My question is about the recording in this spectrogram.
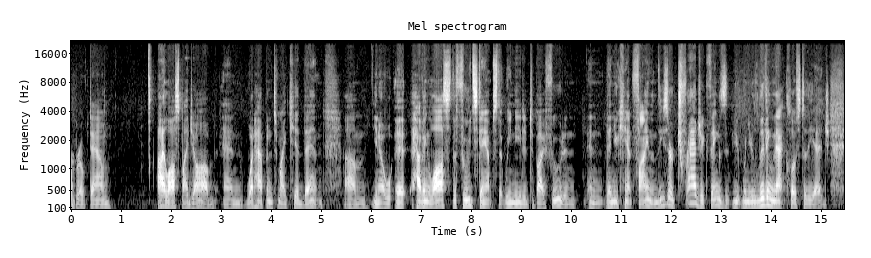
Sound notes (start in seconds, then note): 1.4 lips smack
